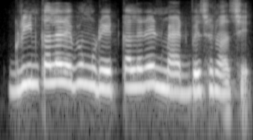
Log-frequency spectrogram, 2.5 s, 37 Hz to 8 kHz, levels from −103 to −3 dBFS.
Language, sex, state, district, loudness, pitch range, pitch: Bengali, female, West Bengal, Cooch Behar, -14 LUFS, 255-315 Hz, 275 Hz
